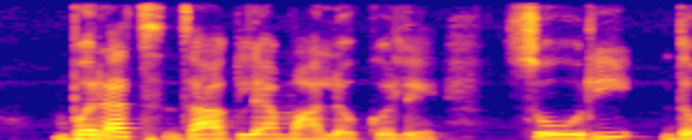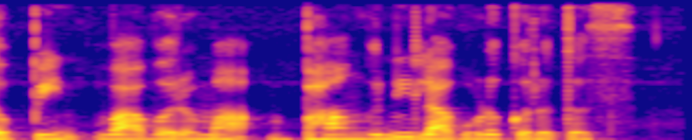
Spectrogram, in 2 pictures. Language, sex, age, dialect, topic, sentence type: Marathi, female, 25-30, Northern Konkan, agriculture, statement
